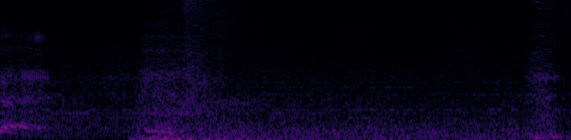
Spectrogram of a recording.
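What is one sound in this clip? Wind rushes past as a character glides through the air.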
